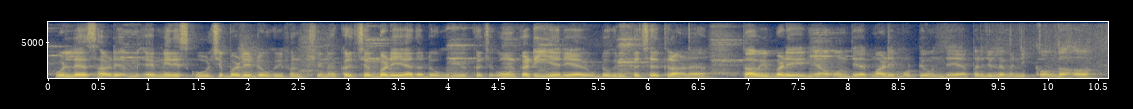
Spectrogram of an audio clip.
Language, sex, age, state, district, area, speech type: Dogri, male, 18-30, Jammu and Kashmir, Kathua, rural, spontaneous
